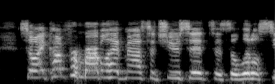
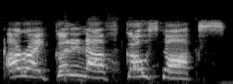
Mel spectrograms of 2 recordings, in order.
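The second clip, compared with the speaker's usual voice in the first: put-on Boston accent; 6 semitones higher than usual. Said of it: "respectful people in business have this Boston accent".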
